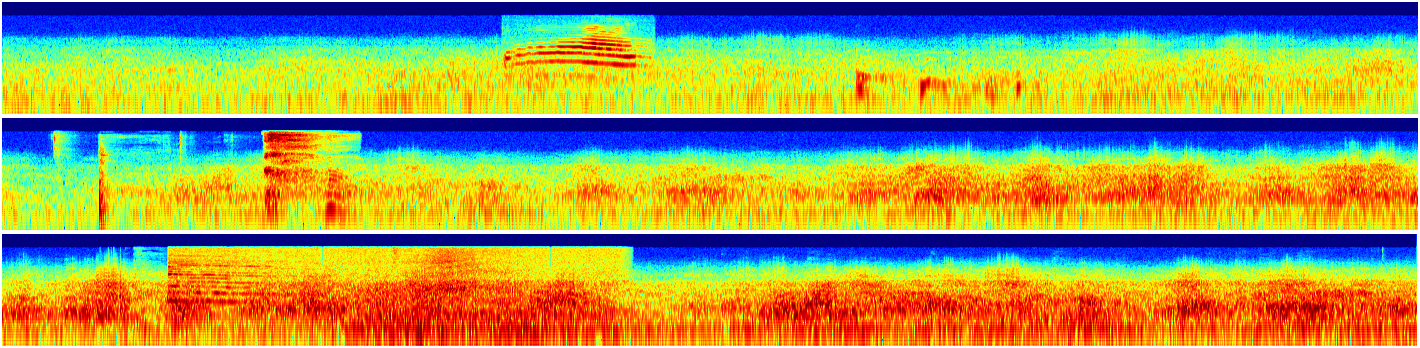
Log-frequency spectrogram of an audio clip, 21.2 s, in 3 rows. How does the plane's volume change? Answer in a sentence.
The volume of the plane goes up.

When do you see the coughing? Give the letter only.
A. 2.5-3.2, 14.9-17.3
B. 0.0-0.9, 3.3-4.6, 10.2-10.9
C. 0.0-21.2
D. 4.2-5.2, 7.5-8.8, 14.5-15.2
D.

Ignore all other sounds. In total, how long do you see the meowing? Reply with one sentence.
You can hear the meowing for 3 seconds altogether.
